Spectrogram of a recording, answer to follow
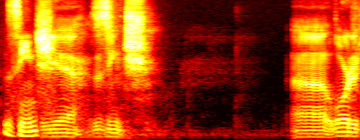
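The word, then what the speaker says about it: Tzeentch: figure out these pronunciations cinch t z n t c h it's just a z sound zinch yeah zinch uh Lord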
